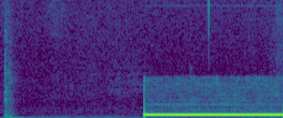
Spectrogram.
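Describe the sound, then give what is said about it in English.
After a moment of near silence, a telephone dial tone switches on abruptly and holds steady and loud, a single unbroken hum with no talking over it, as a call is placed to Brandon Wardell. “All right, well, we got to get Brandon Wardell on the phone.”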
